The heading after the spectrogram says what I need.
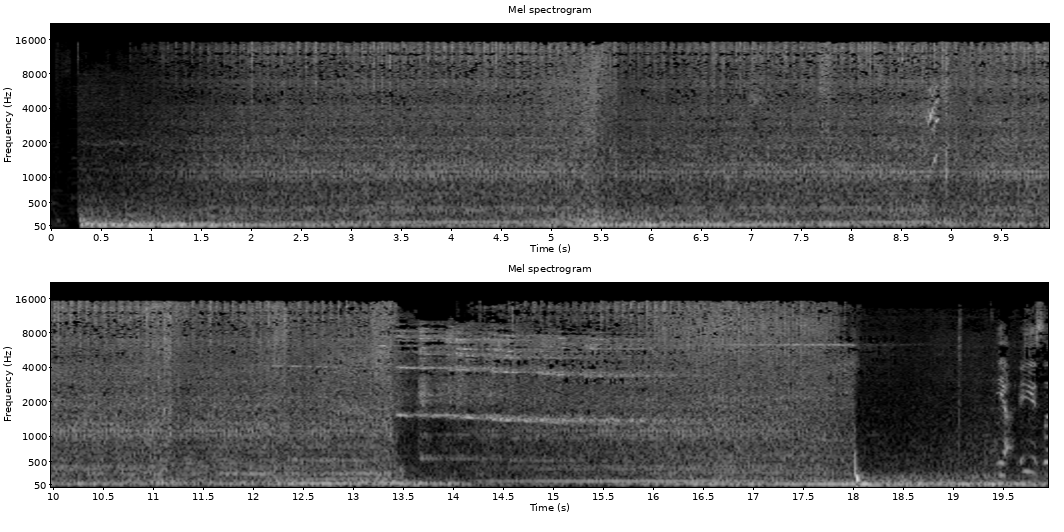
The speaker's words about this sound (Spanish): Se llama Mickey Mouse Trap y lo que escuchamos es el trailer de la película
